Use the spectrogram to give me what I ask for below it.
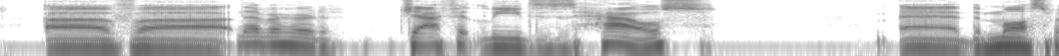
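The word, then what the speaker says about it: Japheth: leads his husband uh jaffet Leeds I guess you would pronounce that as jaffet j a p h t that's jaffet wouldn't it uh I think so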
